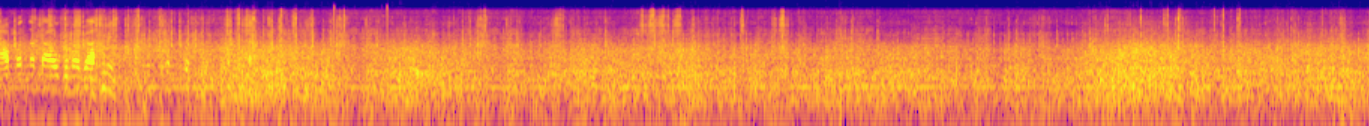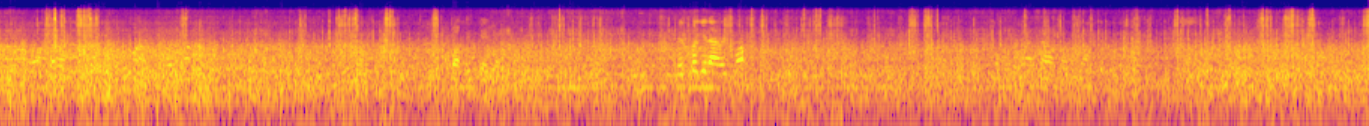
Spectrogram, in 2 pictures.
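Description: Wind rumbles steadily across a bicycle ride outdoors.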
